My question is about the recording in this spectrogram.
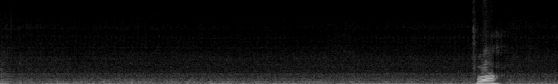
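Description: Motorcycle riding at steady speed on a highway: a low, even engine and wind drone with a faint steady hum. The rider gives a short exclamation near the end.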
